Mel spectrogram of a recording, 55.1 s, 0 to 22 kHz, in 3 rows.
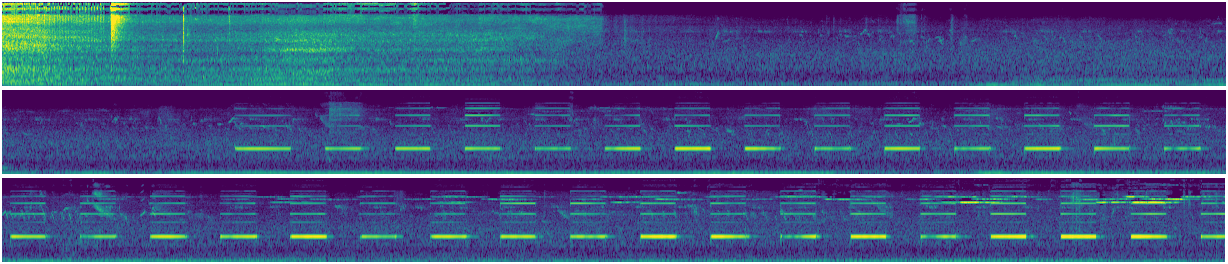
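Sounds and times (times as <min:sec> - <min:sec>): diesel engine rumble: 0:00.0 - 0:55.0
backup alarm beeping: 0:23.3 - 0:55.0.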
